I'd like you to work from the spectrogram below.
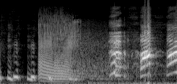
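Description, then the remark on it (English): A long, airy 'warehouse' fart sound effect with a breathy, echoing quality, followed by a few short bursts of laughter-like voices. “Not the airy warehouse fart!”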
